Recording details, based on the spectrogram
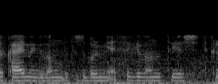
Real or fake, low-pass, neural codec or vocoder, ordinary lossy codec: real; 7.2 kHz; none; AAC, 16 kbps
